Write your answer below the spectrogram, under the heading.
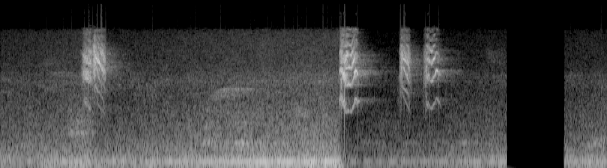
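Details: Calls of a female double-collared seedeater used to warm up males: loud sharp chips, one alone then a quick group of three, against low hum with a brief gap of silence.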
